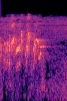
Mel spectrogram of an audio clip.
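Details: White-rumped shama (murai batu) singing a burst of bright, high chirps and short whistled notes that tumble rapidly, then fall silent, with a faint steady hiss behind.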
